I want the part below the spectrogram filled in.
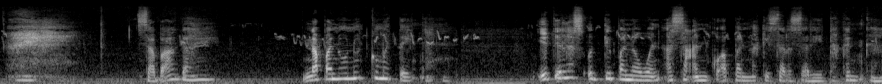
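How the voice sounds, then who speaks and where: Actress as reserved female love interest for radio drama: mid-range, hesitant, soft-hearted, slight background noise. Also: mid-range voice, expressive, a little slow, pauses often, close to an everyday voice. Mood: yielding, tender. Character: reserved young woman Rose, reluctant sweetheart.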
